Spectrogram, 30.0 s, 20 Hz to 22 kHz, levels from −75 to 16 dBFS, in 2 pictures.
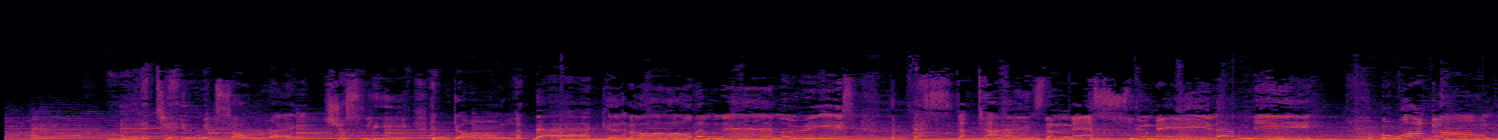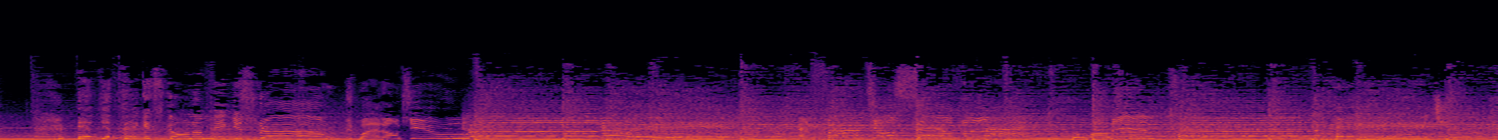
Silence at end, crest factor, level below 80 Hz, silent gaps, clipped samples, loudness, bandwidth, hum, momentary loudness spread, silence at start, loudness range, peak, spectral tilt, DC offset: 0 s; 16 dB; -30 dBFS; none; under 0.1%; -19 LUFS; 13.5 kHz; none; 5 LU; 0.05 s; 2 LU; -4 dBFS; -5 dB/octave; 0.9%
